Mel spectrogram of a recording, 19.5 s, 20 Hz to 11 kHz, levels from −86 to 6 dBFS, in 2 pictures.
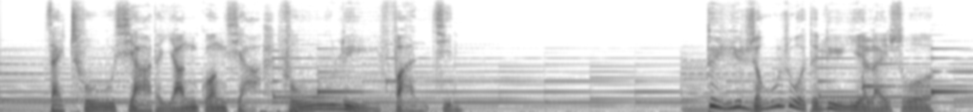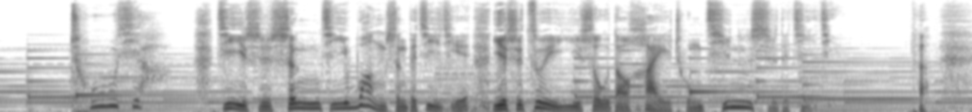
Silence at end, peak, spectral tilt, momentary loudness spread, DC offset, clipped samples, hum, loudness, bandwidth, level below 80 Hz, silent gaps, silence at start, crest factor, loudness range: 0 s; -2 dBFS; -5.5 dB/octave; 21 LU; under 0.1%; under 0.1%; none; -26 LUFS; 11 kHz; -42 dBFS; none; 0 s; 24 dB; 9 LU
